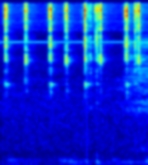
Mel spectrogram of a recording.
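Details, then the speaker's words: Pinball vertical upkicker (VUK) normally open switch on a King Kong machine, after adjustment: crisp sharp clicks, a handful a second in a quiet room, each open and close distinct; switch working properly. "That's the key. Making sure that switch is actually opening and closing the way that it should. It should be a normally open switch."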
